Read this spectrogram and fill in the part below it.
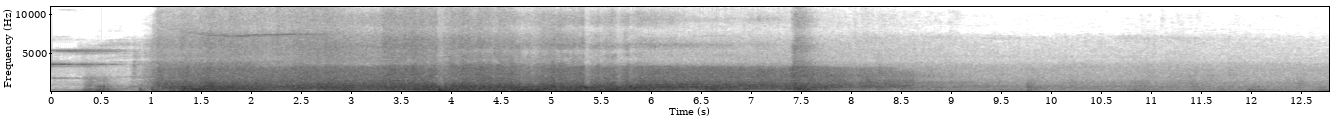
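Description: Water gushes and roars loudly into a large echoing chamber.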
